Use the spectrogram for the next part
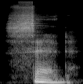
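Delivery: "Sed" said slowly and clearly as one closed syllable, s-e-d; Sed pronounced carefully with a short e and a crisp final d; Hebrew syllable demo. Shown as a demonstration. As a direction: model "Sed" for the class. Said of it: "Two examples".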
